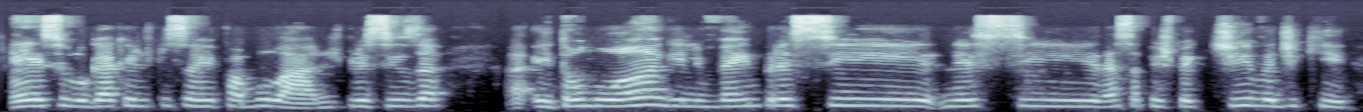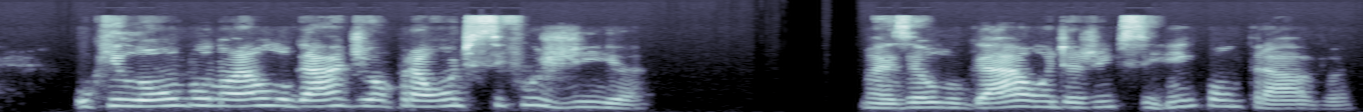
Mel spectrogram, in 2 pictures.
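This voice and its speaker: A woman with a Brazilian Portuguese accent, a theater creator getting over a cold, talking about her work in a reflective, halting way and often tagging her sentences with "né?". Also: on the high side, fairly even intonation, a little mellow, no echo. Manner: thoughtful, halting, frequent "né?" tags. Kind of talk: reflective conversation.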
